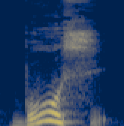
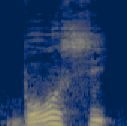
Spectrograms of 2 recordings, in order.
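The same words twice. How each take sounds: First: The pitch falls after the first mora. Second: The pitch stays flat with no fall. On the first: The speaker calls it wrong. "私今までは帽子だと思ってたんです。" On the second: The speaker calls it right. "あれも帽子が発音正しいんですよね。"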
